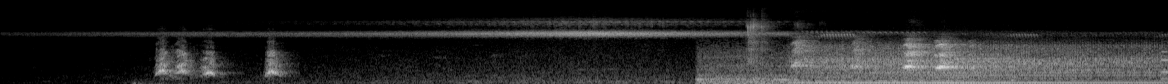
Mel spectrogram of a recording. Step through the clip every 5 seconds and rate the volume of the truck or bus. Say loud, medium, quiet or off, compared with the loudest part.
off, loud, loud.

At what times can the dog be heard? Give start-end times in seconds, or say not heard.
1.6-2.9, 7.5-9.8.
